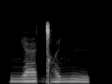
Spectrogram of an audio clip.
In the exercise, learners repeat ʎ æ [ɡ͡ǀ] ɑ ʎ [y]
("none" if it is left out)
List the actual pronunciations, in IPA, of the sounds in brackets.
ɡ͡ǀ, y

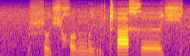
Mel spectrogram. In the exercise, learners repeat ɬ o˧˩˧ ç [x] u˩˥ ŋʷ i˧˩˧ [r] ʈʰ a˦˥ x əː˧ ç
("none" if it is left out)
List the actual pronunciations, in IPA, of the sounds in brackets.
χ, r

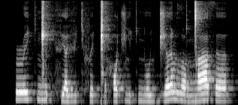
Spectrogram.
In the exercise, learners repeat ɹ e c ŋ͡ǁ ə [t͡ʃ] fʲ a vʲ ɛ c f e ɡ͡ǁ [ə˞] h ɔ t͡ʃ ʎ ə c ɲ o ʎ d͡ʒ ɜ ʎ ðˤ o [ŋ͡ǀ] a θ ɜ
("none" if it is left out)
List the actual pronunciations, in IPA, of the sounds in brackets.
c, ɜ, ŋ͡ǀ

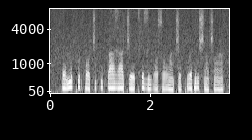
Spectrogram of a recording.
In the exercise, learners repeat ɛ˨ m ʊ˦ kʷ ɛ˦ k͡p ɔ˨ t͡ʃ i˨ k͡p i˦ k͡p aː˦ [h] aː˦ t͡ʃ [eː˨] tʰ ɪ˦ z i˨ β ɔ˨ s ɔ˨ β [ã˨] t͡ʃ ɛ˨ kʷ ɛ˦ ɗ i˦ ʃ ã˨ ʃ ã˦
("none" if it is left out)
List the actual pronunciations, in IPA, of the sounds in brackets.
ɣ, eː˨, ã˨

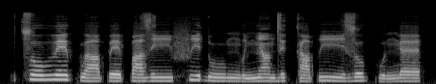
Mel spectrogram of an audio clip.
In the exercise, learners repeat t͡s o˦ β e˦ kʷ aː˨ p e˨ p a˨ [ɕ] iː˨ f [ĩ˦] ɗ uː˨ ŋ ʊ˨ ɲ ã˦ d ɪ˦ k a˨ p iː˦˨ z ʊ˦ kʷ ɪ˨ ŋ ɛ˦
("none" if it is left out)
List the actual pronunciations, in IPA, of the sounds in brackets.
z, i˦

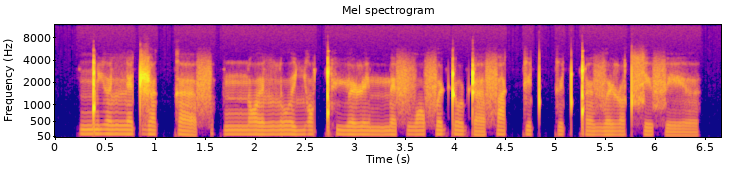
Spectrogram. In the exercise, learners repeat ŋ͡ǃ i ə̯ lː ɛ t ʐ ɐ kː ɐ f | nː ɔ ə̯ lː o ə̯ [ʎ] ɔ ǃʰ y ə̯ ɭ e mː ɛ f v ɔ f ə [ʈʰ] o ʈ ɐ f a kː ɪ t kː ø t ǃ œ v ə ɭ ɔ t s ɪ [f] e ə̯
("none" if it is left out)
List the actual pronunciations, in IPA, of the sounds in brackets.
ʎ, ʈ, f

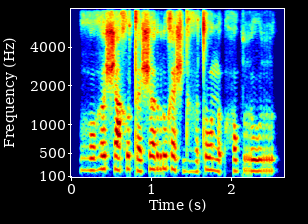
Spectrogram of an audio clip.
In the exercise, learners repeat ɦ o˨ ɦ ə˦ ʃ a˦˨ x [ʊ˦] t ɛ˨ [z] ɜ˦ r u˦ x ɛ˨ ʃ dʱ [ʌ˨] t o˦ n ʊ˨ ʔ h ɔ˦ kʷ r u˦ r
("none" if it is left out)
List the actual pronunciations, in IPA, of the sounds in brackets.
ʊ˦, ʃ, ə˨

